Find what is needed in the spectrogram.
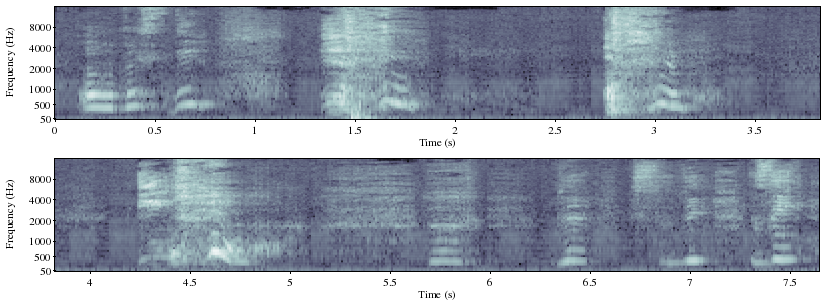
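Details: Huge sneezing fit: three forceful, explosive sneezes in close succession, each with a voiced cry, amid gasps and short vocal sounds; the sneezer is unsure whether it is a cold or allergies.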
